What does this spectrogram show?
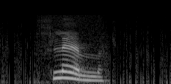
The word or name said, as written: phlegm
